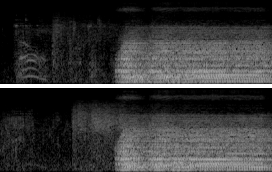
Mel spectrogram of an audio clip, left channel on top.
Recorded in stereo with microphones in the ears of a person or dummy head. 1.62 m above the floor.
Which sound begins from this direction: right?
A drill, at 1.1 s.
